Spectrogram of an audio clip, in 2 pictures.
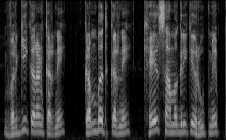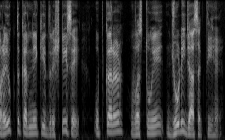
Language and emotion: Hindi, neutral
